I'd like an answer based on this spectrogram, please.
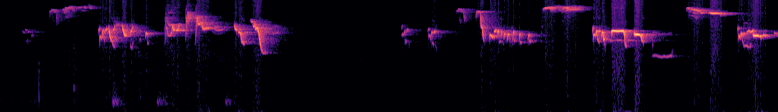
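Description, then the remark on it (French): A European robin sings alone in clear, high warbling phrases with thin tinkling notes and quick trills, pausing briefly mid-clip before resuming a varied, fluid song. “Ensuite, dans ceux que nous connaissons énormément, ça va être le rouge-gorge familier.”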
